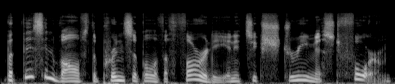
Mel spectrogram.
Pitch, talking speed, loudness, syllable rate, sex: 175 Hz, 165 wpm, -21 LUFS, 5.2 syllables/s, male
